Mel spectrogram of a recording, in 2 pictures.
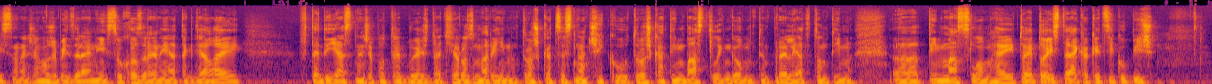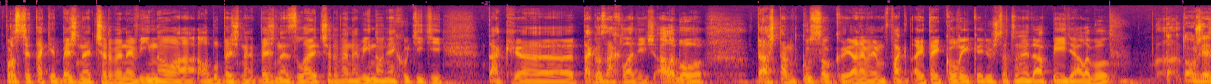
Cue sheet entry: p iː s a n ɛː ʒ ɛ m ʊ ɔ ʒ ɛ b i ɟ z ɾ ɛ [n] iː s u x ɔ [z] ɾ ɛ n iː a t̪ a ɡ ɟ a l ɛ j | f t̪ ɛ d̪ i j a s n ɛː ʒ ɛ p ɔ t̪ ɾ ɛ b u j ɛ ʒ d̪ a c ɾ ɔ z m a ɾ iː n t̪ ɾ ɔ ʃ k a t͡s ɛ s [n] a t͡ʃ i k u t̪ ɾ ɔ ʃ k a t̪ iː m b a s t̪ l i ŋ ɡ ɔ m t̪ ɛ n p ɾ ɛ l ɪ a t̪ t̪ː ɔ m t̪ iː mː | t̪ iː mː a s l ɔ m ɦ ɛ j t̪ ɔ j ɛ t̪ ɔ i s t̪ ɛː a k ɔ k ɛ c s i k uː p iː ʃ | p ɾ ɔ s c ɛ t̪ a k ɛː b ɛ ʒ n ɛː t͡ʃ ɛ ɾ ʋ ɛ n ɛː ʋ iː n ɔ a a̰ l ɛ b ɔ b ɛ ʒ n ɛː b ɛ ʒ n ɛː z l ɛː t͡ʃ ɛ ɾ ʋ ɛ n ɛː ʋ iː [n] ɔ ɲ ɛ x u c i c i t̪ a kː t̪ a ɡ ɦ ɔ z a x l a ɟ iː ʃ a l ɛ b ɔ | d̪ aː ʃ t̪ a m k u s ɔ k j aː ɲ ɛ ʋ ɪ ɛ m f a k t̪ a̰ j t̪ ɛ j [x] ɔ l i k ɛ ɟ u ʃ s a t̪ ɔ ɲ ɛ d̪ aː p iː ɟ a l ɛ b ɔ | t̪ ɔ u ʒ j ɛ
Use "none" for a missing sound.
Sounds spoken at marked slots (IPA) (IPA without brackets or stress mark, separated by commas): n, z, n, n, k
